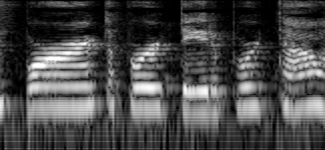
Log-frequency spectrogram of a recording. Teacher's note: Sempre que aparece a letra R, é o som de porta, porteira, portão, é o R retroflexo.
